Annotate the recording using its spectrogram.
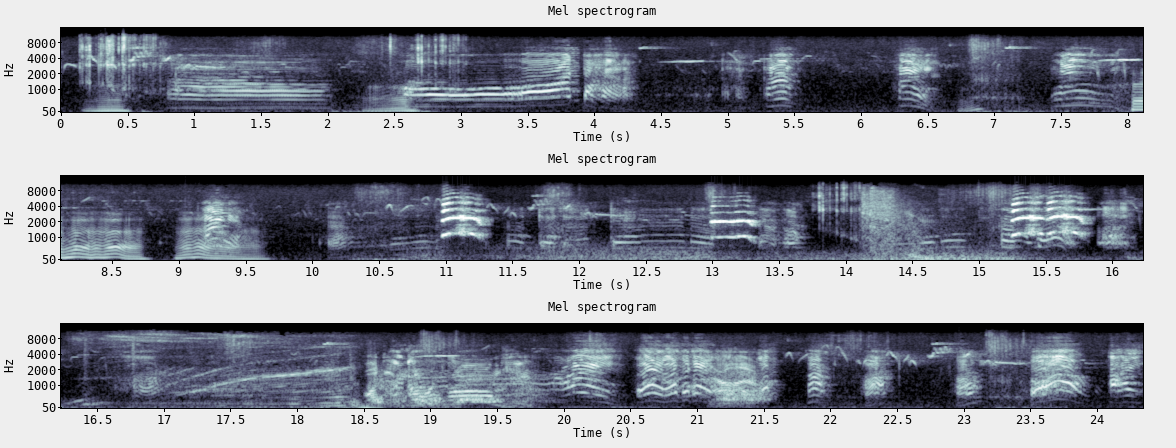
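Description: A man speaks in a high, cartoonish voice with animation, close by.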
